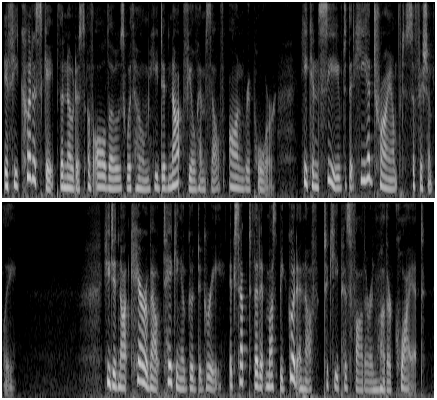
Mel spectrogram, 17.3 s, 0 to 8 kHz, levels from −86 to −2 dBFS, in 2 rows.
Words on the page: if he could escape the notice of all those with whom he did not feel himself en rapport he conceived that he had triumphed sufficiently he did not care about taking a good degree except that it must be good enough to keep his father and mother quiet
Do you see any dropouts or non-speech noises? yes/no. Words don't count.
no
